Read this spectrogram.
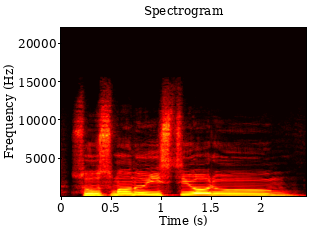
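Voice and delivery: high, loud, very slow echoing call; mountain echo. A narrator's reading. Mountain repeats the girl's demand, long loud echo. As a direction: boom it back with long stretched vowels. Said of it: "Karşıki dağdan bir ses geldi".

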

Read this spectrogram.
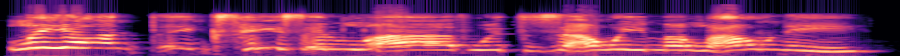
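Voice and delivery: slow, high, loud tease; tattling Valentine. Acted. Valentine to the girls, slow high tattle. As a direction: sing out the secret.

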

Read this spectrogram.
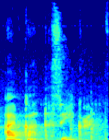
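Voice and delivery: conspiratorial whisper to the camera; secret whisper. Acted. Telling viewers she has dating secrets, whispered.

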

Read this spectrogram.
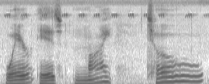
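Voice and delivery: very slow, drawn-out spooky groan; eerie voice calling from the dark; groaning ghostly voice. A narrator's reading. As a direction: groan it out, rising high on the last word. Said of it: "it groaned".

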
